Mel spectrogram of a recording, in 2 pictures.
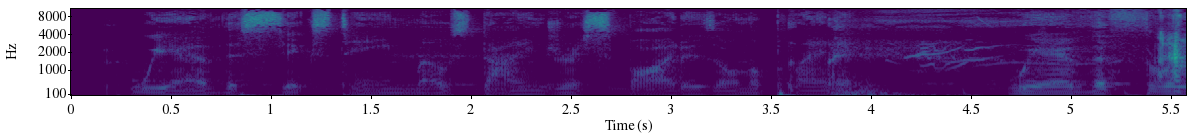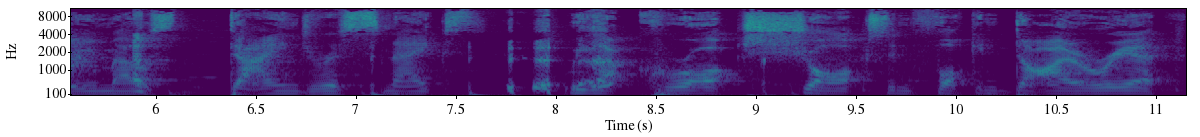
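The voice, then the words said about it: Put-on Australian accent. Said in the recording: “you have a great Australian accent.”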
